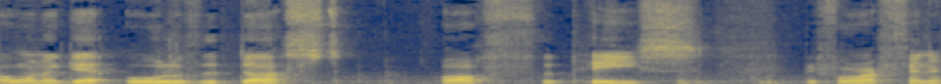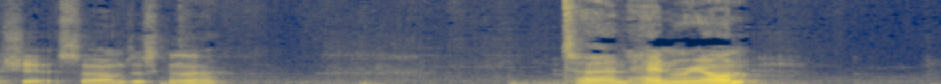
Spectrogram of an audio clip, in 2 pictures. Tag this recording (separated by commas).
Blender, inside a small room, Speech, Tools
